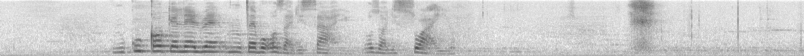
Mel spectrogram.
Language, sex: Zulu, female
